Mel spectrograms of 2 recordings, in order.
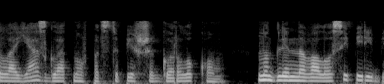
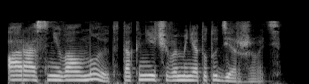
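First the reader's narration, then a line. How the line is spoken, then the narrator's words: Snapping back. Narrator (Russian): огрызнулась я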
